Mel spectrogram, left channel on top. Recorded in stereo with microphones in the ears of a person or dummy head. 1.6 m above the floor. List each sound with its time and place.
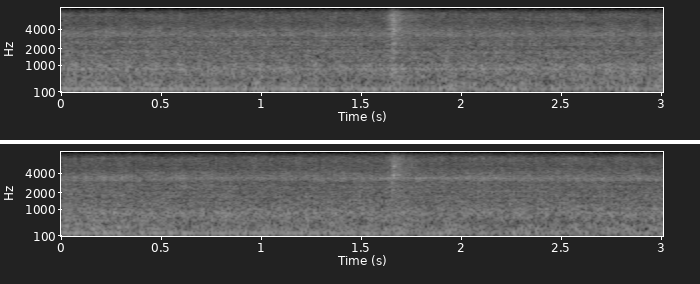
1.6 s crushing: 70° left (ahead or behind), 3.5 m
